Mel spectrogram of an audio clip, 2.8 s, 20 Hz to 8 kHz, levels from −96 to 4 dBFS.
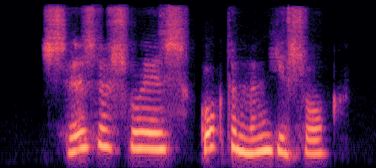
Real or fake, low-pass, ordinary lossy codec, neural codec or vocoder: fake; 7.2 kHz; AAC, 32 kbps; codec, 32 kHz, 1.9 kbps, SNAC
